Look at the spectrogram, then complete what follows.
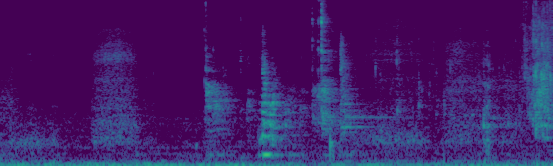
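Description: Faint knocks and gurgling as the brew kettle's valve is opened and hot wort starts to run down the transfer tubing, with a splash of liquid beginning near the end.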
